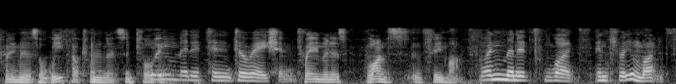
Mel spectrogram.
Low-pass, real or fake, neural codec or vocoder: 5.4 kHz; fake; codec, 44.1 kHz, 1.7 kbps, Pupu-Codec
